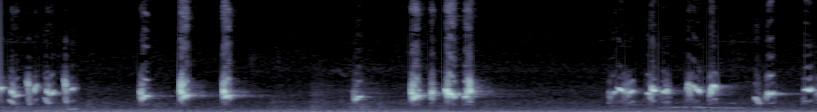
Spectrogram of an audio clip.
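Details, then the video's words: Sooty-headed bulbul song, fighting style with long rolling phrases, used as training material for reluctant singers. Quick chirp clusters and harsh accented notes come in bursts separated by short pauses, ending in rapid chatter. "TRUCUKAN GACOR NARUNG ROPEL PANJANG MASTERAN TERBAIK UNTUK BURUNG TRUCUKAN SUSAH BUNYI"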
